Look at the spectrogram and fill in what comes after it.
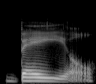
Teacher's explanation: you want a bail and bail is almost two parts ba your tongue's very high and then it slides down and up for the L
